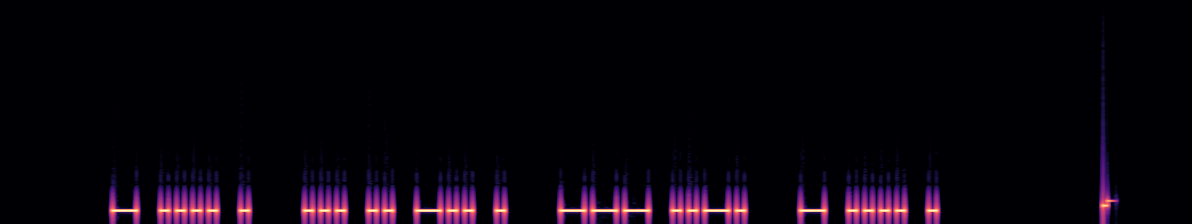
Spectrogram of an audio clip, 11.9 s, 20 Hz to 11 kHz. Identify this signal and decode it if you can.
Morse code, heard as a keyed tone, about 15 wpm, 700 Hz. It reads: THE SIDE OF THE
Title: Sets of 4 Words 15wpm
